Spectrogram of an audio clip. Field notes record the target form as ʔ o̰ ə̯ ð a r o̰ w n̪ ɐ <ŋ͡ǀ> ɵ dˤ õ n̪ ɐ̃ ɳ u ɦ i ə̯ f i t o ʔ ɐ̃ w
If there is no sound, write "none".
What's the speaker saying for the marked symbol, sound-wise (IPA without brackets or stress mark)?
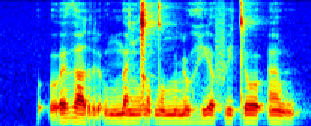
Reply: ŋ͡ǀ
